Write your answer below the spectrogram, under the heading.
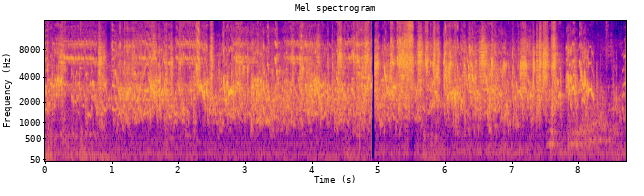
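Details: Australian budgerigars chattering: high, buzzy warbles and sharp chirps overlap in a thick, ongoing stream, with short quieter gaps around the fifth and eighth seconds.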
